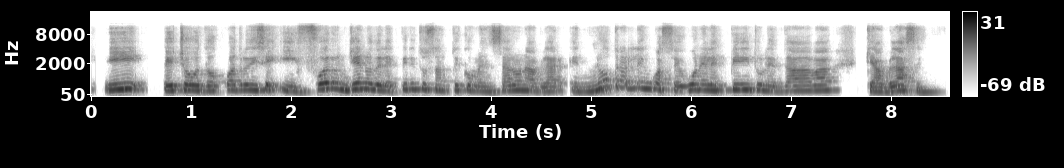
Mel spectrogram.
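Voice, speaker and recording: A man's voice: high voice, darkish tone. Earnest male preacher, fervent repetition. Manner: earnest, emphatic, repeats words in runs. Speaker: preacher teaching a Bible lesson. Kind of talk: Bible lesson with personal testimony.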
